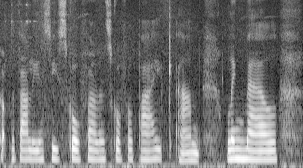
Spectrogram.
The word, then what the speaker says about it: Scafell: Listen to how they uh call Scorfell.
